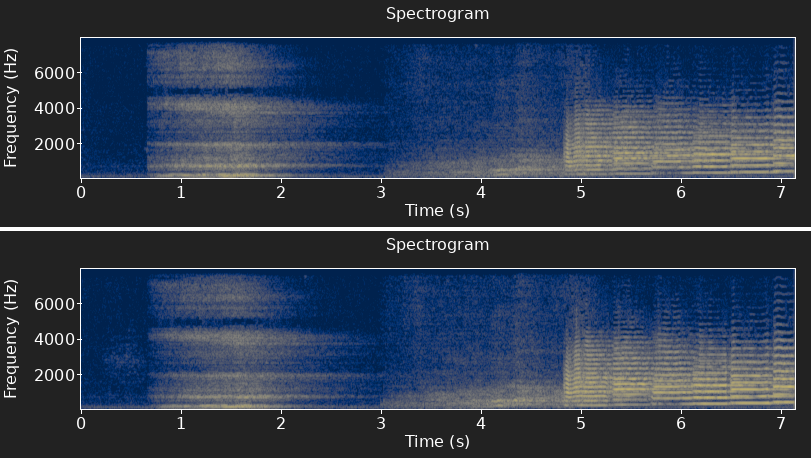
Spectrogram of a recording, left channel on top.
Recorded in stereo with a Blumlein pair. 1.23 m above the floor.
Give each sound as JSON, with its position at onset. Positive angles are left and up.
{"t": 0.7, "sound": "snoring", "azimuth_deg": 55, "distance_m": 1.6}
{"t": 3.0, "sound": "a zipper", "azimuth_deg": -50, "distance_m": 2.5}
{"t": 4.8, "sound": "a trumpet", "azimuth_deg": -15, "distance_m": 0.7}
